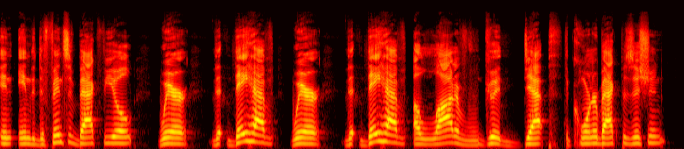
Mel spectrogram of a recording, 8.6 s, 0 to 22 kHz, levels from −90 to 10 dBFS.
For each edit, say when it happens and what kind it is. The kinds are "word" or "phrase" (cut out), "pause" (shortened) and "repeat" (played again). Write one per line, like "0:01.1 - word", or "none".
0:03.5 - repeat
0:06.0 - word
0:07.0 - word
